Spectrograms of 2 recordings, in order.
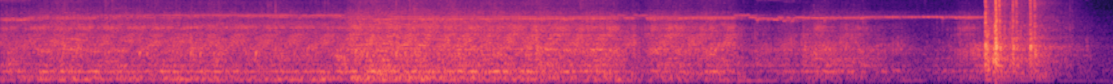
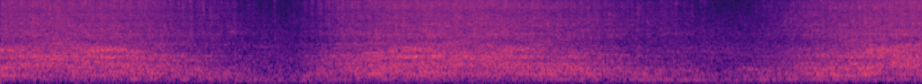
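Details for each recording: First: Old CNC router after bearing dust-collar fitted: steady whine with high squeal as carriage is driven, strain building toward end of travel, then sharp clack as it binds; owner suspects hand-drilled, unevenly spaced mounting holes misaligning the lead screw. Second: Old CNC router carriage slides smoothly by hand along recirculating linear bearings with the lead screw disconnected, with no ticks or grit. The suspected broken ball bearing is ruled out; slight play in the stepper motor end bearing is now suspected.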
